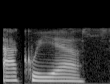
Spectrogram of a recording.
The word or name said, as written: acquiesce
